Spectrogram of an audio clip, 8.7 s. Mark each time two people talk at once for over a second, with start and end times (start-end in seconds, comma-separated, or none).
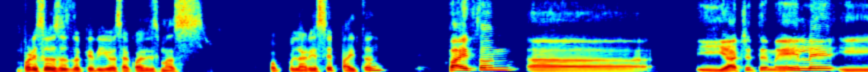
none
